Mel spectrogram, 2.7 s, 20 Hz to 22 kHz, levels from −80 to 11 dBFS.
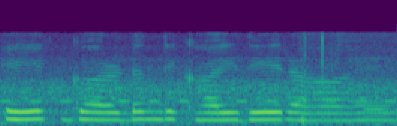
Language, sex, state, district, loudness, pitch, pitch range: Hindi, female, Haryana, Charkhi Dadri, -15 LUFS, 235 Hz, 230-245 Hz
